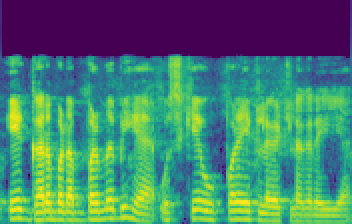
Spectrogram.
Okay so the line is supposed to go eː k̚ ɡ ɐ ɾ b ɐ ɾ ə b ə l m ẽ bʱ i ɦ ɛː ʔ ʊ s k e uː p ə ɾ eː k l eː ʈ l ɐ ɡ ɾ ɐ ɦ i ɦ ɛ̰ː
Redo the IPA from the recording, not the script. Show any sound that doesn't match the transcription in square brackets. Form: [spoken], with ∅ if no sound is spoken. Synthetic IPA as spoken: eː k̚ ɡ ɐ ɾ b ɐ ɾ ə b ə [ɾ] m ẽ bʱ i ɦ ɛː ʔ ʊ s k e uː p ə ɾ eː k l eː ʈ l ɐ ɡ ɾ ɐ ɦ i ɦ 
